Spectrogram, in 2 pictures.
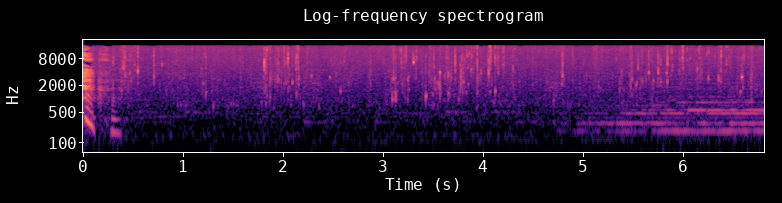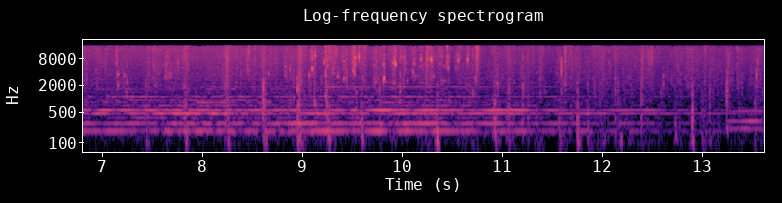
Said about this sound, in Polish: Kąpię się w takiej bali dosyć dużej, wszedł do niej i pewnie tam jest mu chłodno, wodę popija i jest mu dobrze zapewne.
